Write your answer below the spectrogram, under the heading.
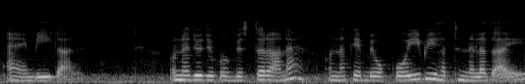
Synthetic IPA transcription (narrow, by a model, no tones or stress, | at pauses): ɛ̃ːɓiːɡa̰ːl̤ | ʊnə̆d͡ʑoːd͡ʑeːkobɪst̪əɾaːnɐ | ʊnə̆kʰeːɓijokoːibɪɦɐt̪ʰɪ̆nɐlɐɠa̰ːɦḛː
